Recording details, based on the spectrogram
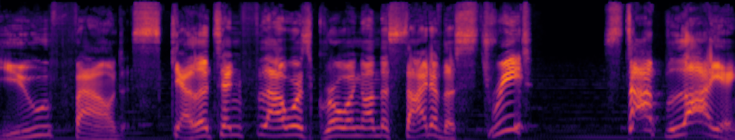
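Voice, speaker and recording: A put-on character voice, fairly high in pitch and fairly slow, over faint music in the background. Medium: dub.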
